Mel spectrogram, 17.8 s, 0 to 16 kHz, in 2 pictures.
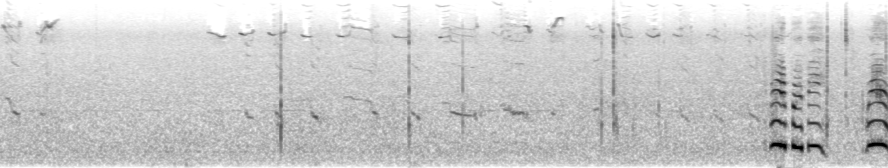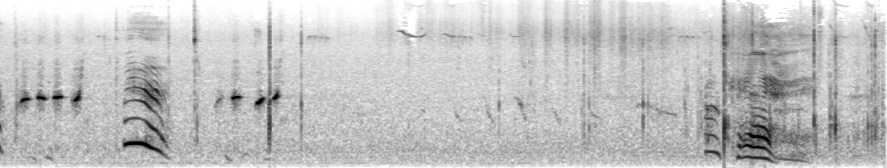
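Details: Belle's puppy Blue at day 42 gives a run of short, high, arching whines and yelps in the middle, then a burst of overlapping squeals near the end; quiet rustling stretches in between.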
